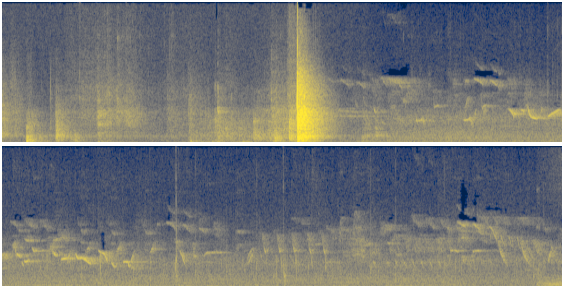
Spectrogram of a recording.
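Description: A short, loud rush of noise about three seconds in, then birds chirping and singing with quick, falling notes over a quiet outdoor background.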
